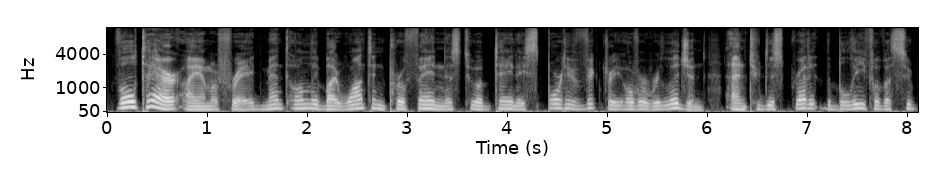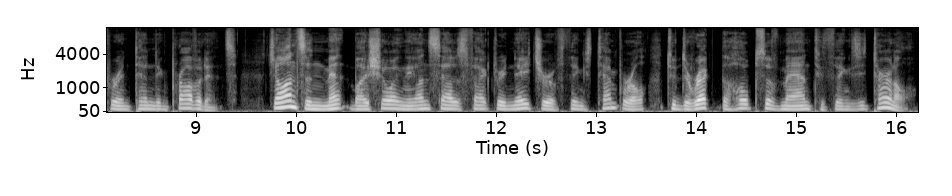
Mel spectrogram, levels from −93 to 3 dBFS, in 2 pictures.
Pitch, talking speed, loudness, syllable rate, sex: 145 Hz, 165 wpm, -19 LUFS, 5.5 syllables/s, male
